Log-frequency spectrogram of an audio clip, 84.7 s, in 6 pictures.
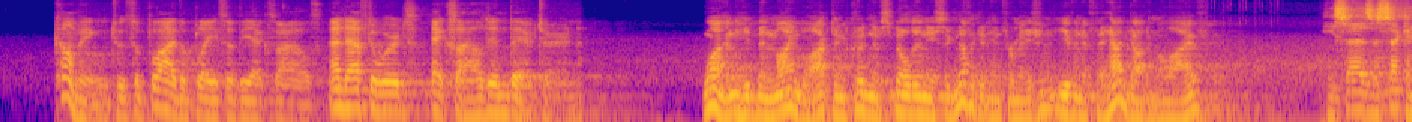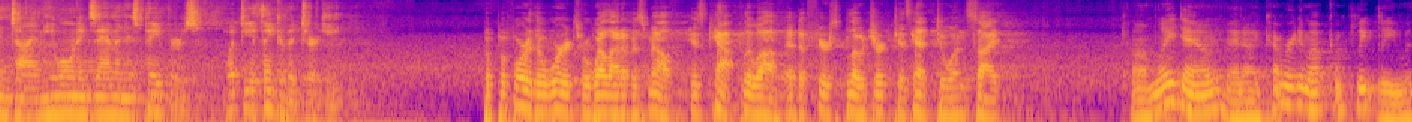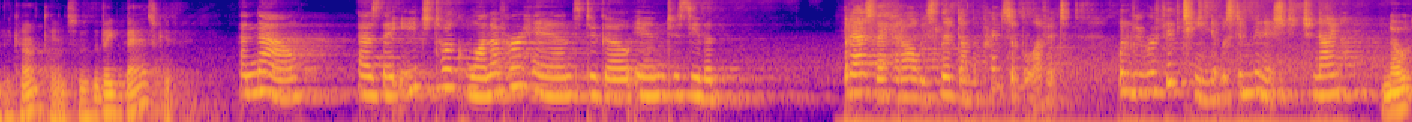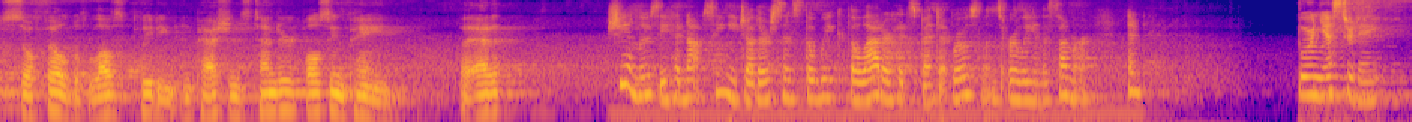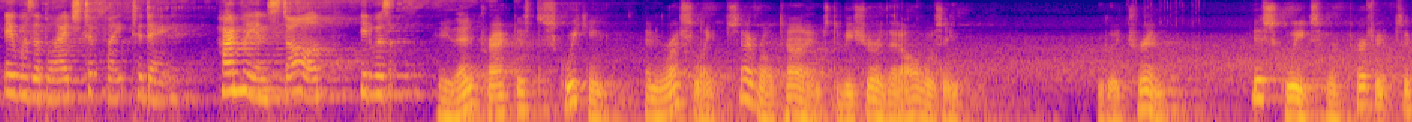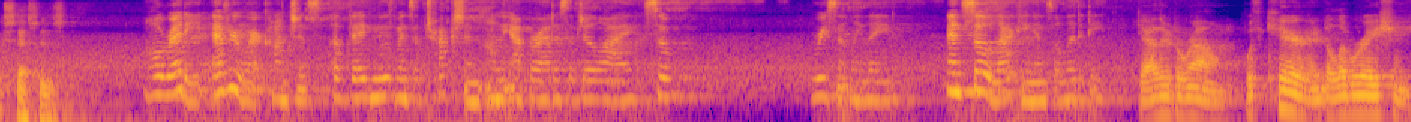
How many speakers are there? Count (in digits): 10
